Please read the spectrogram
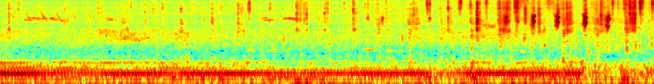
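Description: Hoofbeats of a Quarter Horse moving under saddle on arena sand, becoming a quick, plain series of strikes in the second half as the horse draws near. A steady low hum runs underneath.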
